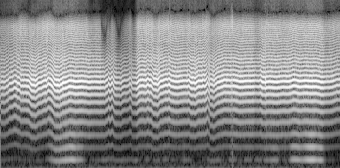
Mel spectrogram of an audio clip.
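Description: A loud, continuous buzz of mosquitoes and flies, a dense droning hum rich in overtones that wavers slightly but never stops across the whole stretch.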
